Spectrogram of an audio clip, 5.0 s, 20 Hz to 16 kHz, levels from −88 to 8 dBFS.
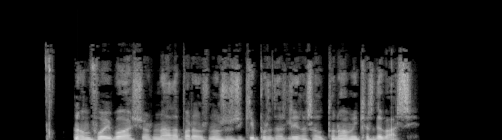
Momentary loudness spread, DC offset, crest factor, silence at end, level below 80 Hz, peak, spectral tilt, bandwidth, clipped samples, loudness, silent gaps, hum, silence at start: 6 LU; under 0.1%; 18 dB; 0.9 s; -56 dBFS; 0 dBFS; -5 dB/octave; 11 kHz; under 0.1%; -17 LUFS; 0.65-0.73 s; none; 0.45 s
